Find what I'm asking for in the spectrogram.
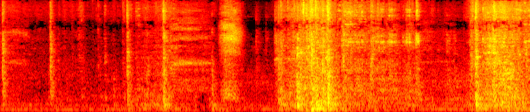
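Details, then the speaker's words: Motor-assist tandem trike moped, cold start with the choke on and the clutch released so the friction belt is loose: rough pull-start bursts turn the engine over but it never fires. Owner thinks it may need priming. Cranking no-start, fuel starvation. "No sputzing yet. No sputs yet. I might have to wet its whistle."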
